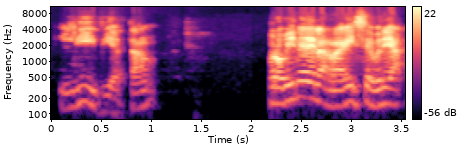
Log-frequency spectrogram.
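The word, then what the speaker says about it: לִוְיָתָן: ni siquiera este mundo la palabra leviatán que en hebreo se pronuncia livyatan proviene de la raíz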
